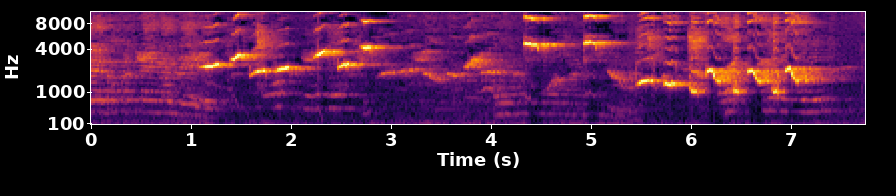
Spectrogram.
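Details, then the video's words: White-rumped shama song used as a lure to provoke other shamas to sing: varied clear whistled phrases around mid-high pitch, ending in a fast run of repeated down-slurred notes. "murai batu gacor AMPUH buat PANCINGAN murai batu agar bunyi"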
